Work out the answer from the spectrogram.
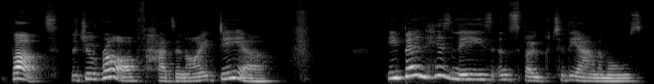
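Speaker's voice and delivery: bedtime storytelling voice; story narration. A narrator's reading. Parent reading a picture book to a child, storytelling. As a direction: read the tale aloud to a little one.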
